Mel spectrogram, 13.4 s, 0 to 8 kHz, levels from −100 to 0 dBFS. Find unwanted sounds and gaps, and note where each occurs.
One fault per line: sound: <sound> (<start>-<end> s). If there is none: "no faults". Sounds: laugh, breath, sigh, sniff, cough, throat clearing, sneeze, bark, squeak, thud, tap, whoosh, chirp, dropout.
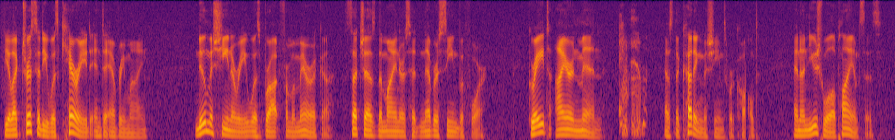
sound: cough (9.3-9.7 s)
sound: dropout (11.2-11.2 s)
